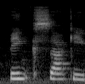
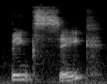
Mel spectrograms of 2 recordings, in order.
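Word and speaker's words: Binks' Sake: I hate that when I ask for the Alexa to play it, it says Bink's sake. And I know, like, you stupid English hoe, that's how it's spelled, but that's not it.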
